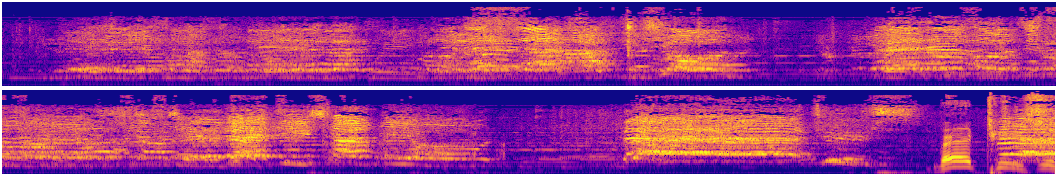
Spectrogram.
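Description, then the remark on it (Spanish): A group of schoolchildren at a school in London, England, loudly chants the Real Betis football anthem in rhythmic bursts of several seconds each, with short pauses between phrases and a sudden swooping noise at the very end. “Aquí en nuestra clase de Londres hemos aprendido el himno del Betis y lo cantaremos ahora para inspirar al Betis a ganar la Copa del Rey.”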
